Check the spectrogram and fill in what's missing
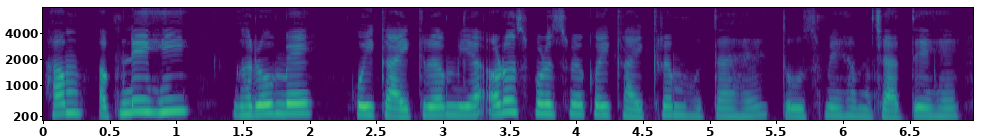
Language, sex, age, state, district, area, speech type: Hindi, female, 30-45, Uttar Pradesh, Varanasi, urban, spontaneous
